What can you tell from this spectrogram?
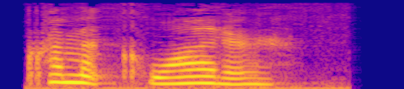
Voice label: "crummock water", english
